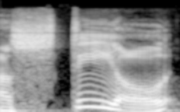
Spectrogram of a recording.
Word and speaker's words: Stihl: Now, steel is spelled S-T-I-H-L.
